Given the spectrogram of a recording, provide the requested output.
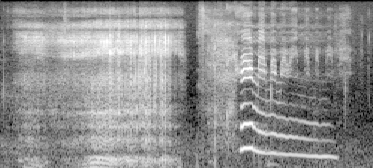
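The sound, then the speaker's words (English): A voice imitates a drunk man snoring: a long, rumbling, ragged snore, then a brief pause and a rising, nasal whistling wheeze that slowly slides down in pitch, fairly loud. “Jim Jar is passed out at one of the tables with a bunch of cards around him with a bottle of booze”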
